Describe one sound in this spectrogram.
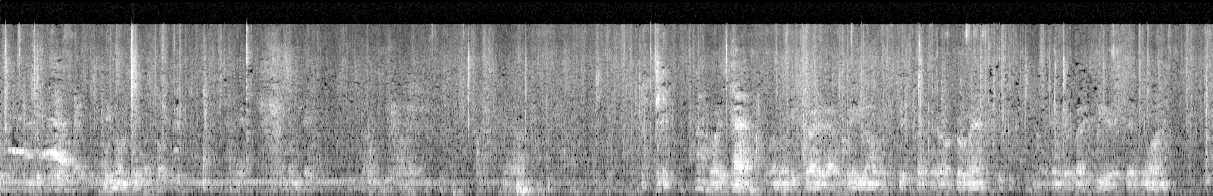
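A group of people sings together in a room that echoes.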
